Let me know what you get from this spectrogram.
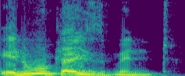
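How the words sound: It is said in an American accent. "American इसे बोलते हैं"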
